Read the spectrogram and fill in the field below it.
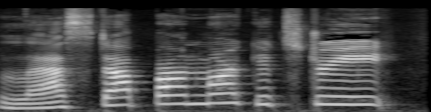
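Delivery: loud, high call down the bus. Acted. Bus driver calling the last stop to passengers, loud and high. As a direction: announce the stop to the whole bus. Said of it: "Mister Dennis called".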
